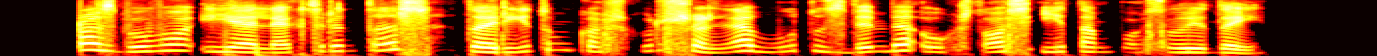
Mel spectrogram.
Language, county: Lithuanian, Vilnius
